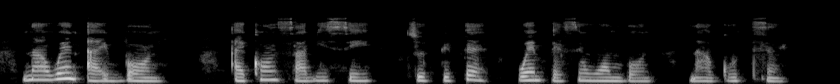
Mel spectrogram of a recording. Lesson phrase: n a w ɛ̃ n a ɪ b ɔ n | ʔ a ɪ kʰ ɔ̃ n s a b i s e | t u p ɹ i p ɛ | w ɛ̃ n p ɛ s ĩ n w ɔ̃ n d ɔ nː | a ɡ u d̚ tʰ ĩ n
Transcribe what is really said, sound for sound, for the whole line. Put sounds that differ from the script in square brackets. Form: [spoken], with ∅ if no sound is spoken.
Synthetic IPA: n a w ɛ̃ n a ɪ b ɔ n | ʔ a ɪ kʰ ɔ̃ n s a b i s e | t u p ɹ i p ɛ | w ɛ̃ n p ɛ s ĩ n w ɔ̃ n [b] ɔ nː | a ɡ u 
